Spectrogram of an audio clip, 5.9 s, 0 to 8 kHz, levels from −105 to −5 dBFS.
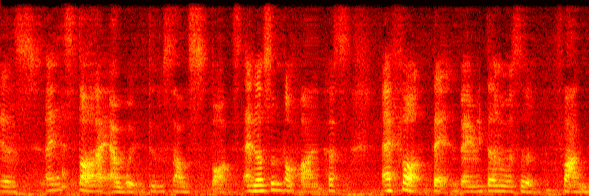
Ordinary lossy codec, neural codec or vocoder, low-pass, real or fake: none; codec, 16 kHz, 0.8 kbps, ZipCodec; none; fake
